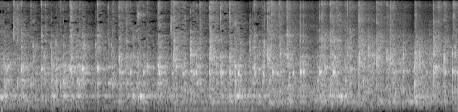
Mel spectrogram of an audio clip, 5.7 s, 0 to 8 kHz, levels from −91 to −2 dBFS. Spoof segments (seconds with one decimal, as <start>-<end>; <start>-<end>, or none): 3.4-5.7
